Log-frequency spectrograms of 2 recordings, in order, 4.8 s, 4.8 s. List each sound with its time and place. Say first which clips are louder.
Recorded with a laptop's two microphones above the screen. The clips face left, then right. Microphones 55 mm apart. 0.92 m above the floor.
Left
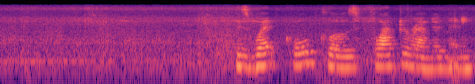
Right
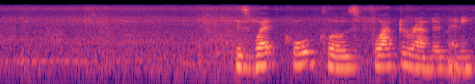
2.4 s a woman speaking: right 5 dB; 35° right (ahead or behind), 1.9 m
